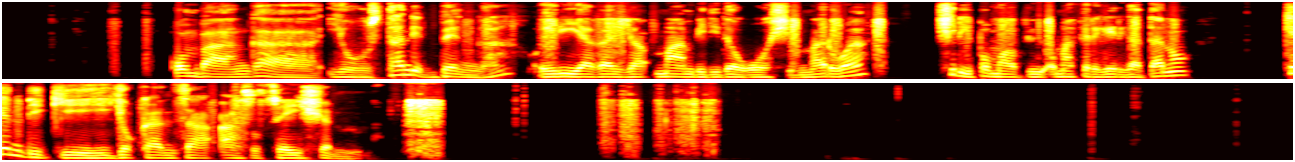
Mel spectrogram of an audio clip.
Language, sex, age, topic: Oshiwambo, male, 25-35, finance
